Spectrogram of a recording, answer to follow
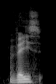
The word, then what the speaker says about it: Weiss: Et allez suivre Weiss, W-E-I-S-S. Ouais. Ok, et je prononce bien?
